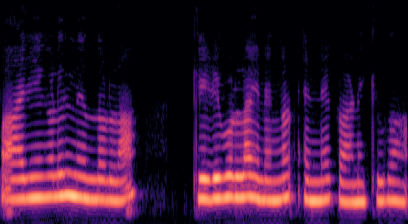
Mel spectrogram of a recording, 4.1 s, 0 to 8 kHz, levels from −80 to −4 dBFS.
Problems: low volume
